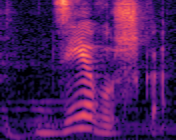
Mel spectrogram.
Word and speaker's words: девушка: We have dear, d, дедушка, and here we have буква V, v, v, девушка. And the stress is also the same syllable, the first.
